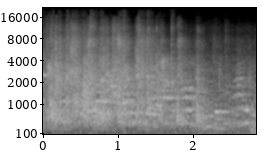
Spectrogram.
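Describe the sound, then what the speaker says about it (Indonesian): Applause in a classroom after a student presentation during a teaching assessment, a steady patter of many hands clapping at moderate level, fairly close and continuous for about three seconds. "Beri tepuk tangan pada Pak Mas."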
